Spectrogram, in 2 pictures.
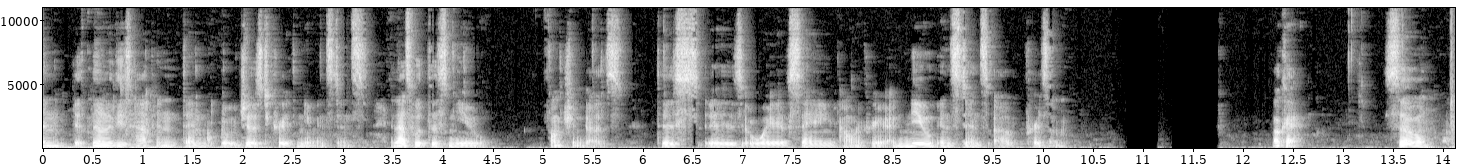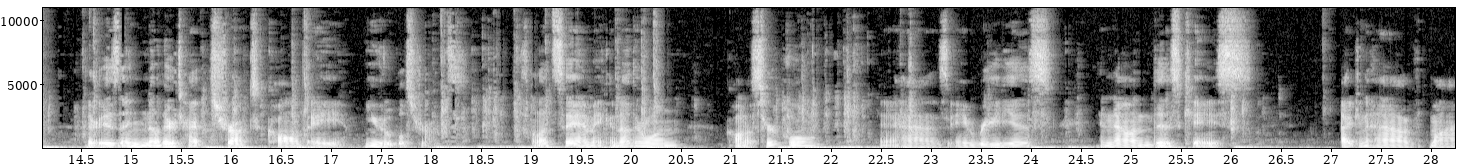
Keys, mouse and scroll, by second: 0.2 Down, 0.4 Down, 4.1 click, 4.1-4.5 scroll up 1, 5.1 click, 5.5 click, 6.2 click, 7.5-8.8 scroll up 4, 14.1 typing, 14.5 Return, 15.7 m, 16.6 Return, 17.9-19.5 typing, 19.7 Return, 20.1 Return, 22.0-26.0 typing.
